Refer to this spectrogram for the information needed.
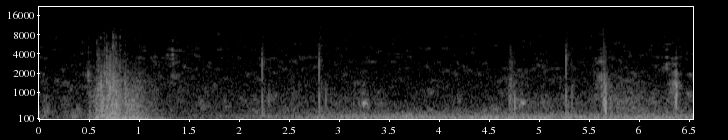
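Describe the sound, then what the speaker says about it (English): A heavy door swings open in the video game Skyrim, a single low rumbling thud and creak near the start, followed by a quiet ambient interior bed with a few faint clicks. "Let's try this door."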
